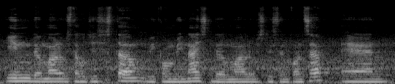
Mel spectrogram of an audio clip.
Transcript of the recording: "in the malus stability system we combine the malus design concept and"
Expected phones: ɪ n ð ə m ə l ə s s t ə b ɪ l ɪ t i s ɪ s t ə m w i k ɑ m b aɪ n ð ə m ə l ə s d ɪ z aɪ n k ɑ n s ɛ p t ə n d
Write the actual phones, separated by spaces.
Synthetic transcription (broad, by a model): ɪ n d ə m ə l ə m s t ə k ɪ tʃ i s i s t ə m w i k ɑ m b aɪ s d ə m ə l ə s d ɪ s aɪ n k ɑ n s ɛ p t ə n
